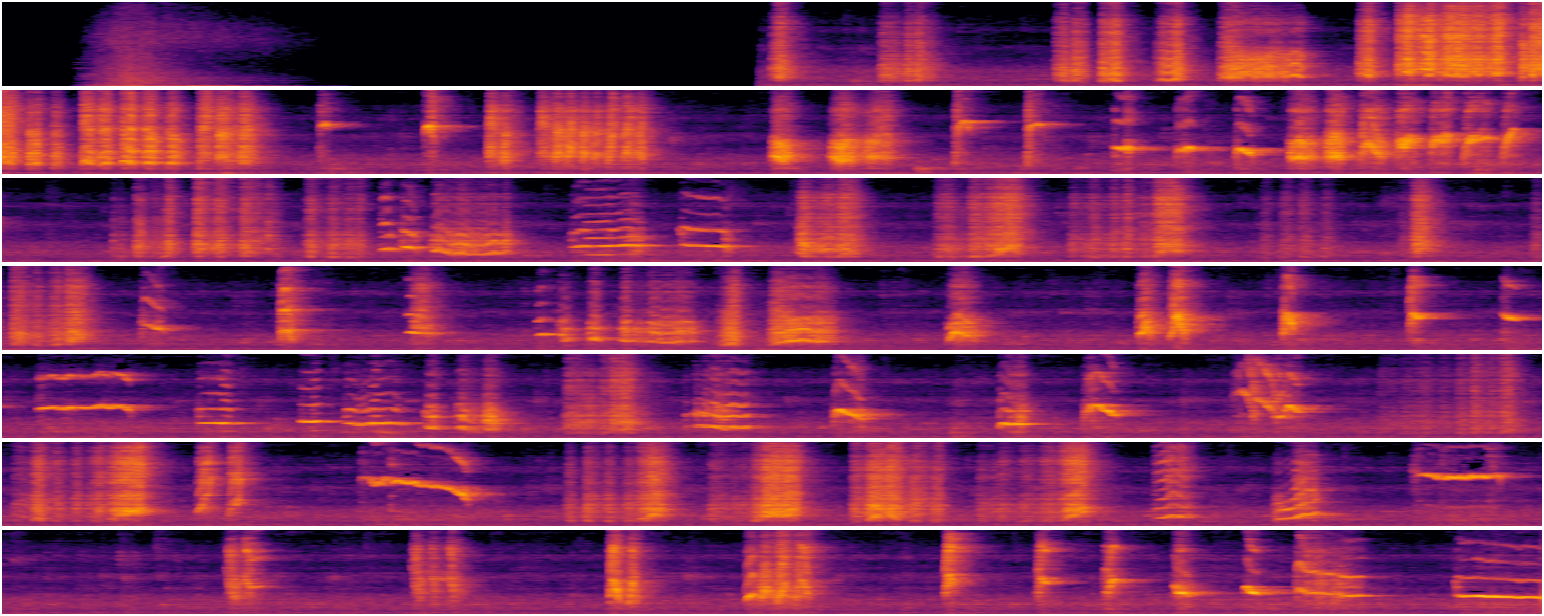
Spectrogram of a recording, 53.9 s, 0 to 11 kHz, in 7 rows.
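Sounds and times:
bird twittering high chirps: 28.8 - 37.4, 43.8 - 46.1.

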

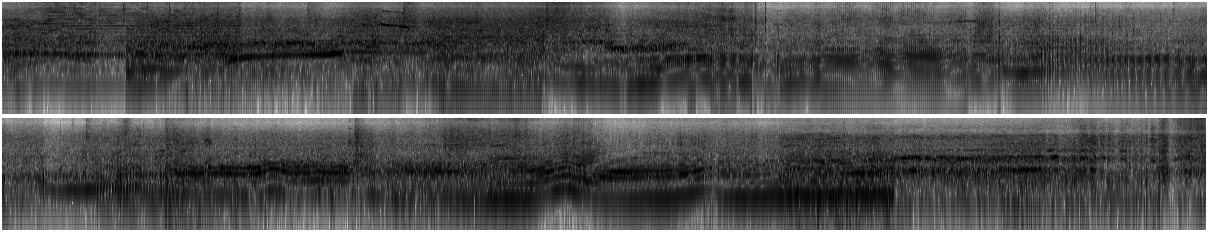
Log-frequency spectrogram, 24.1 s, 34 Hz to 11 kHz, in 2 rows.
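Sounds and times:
rally car engine revving: 0.0 - 24.0
tyre squeal: 0.2 - 4.7, 5.4 - 7.0, 9.3 - 10.1.

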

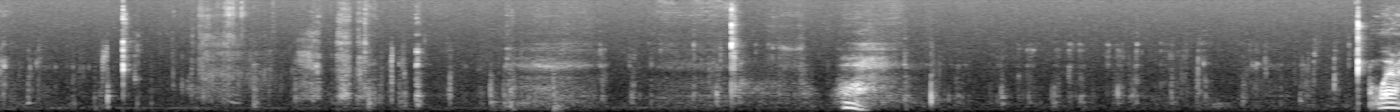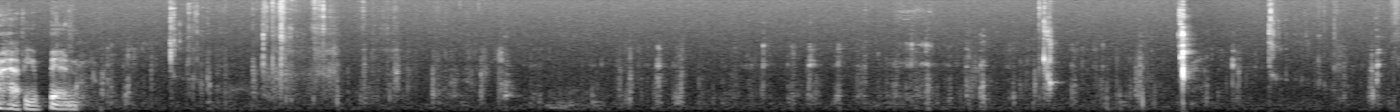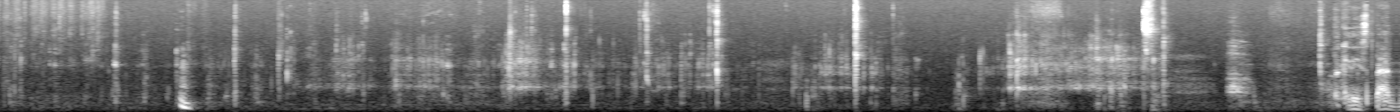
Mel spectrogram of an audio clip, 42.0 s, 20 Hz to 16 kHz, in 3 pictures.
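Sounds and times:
person chewing: 0.0 - 5.3, 5.9 - 8.1, 8.9 - 13.8, 15.0 - 40.1
mouth clicks: 39.4 - 39.8.

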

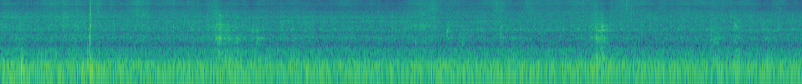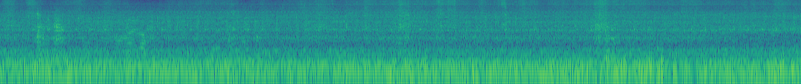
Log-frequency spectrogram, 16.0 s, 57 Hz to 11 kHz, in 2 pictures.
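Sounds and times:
combine harvester engine rumbling: 0.0 - 16.0.

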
